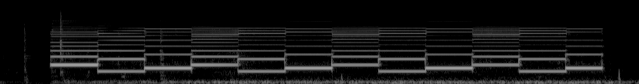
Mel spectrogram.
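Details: 2003 VW Cabrio (titled 2000), recently bought used: a clear three-note dashboard chime, high-low-middle, repeats four times every time the key is turned on; owner doesn't know the cause.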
